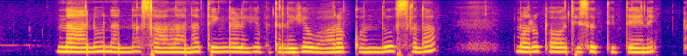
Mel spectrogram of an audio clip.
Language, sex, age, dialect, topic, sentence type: Kannada, female, 25-30, Northeastern, banking, statement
